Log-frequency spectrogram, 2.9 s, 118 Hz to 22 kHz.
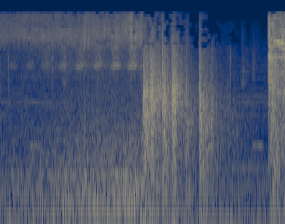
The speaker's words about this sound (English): Select an action for Symphonid. Attack. Choose a move. Plague. Insect. Special. Effect points 95. UP remaining 16. Symphonid used Plague.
